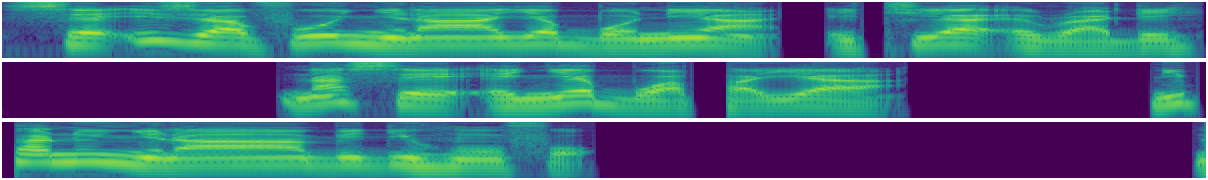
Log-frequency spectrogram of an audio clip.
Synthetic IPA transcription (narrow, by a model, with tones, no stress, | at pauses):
sɛ˨ʔi˦s̬ɾaː˨fʊ˦ɔ˦ɲĩ˨nãː˦jɛ˦bɔ˨nɪ̃˦a˨e˨tʰi˦a˦ʔæ˨wu˨ɾa˨dɪ˦ | nã˦sɛ˨ɛ˨ɲɛ˦bʊ˨a˨pʰa˨jɛ˦a̰˨ | nĩ˦pʰa˦nʊ̃˦ɲĩ˨nãː˦bɛ˦di˦ɦʊ̃˦fɔ̰˨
